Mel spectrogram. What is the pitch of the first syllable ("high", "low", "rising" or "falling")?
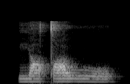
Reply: low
